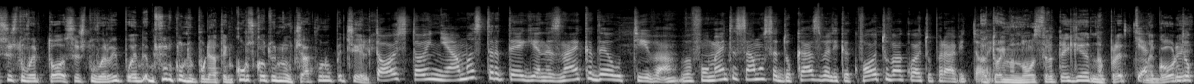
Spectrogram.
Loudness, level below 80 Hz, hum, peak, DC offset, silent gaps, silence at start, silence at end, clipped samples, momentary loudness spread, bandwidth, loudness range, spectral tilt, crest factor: -16 LUFS; -46 dBFS; none; 0 dBFS; under 0.1%; none; 0 s; 0 s; under 0.1%; 3 LU; 16 kHz; 1 LU; -5 dB/octave; 14 dB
